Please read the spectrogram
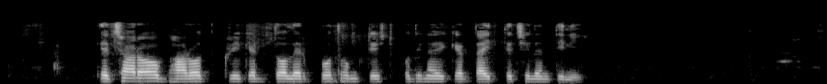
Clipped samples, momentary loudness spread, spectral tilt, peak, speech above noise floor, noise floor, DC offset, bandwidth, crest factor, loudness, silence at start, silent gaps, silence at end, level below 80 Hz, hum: under 0.1%; 13 LU; -3.5 dB/octave; -2 dBFS; 54 dB; -73 dBFS; under 0.1%; 7.6 kHz; 20 dB; -20 LUFS; 1 s; none; 2.45 s; -64 dBFS; none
